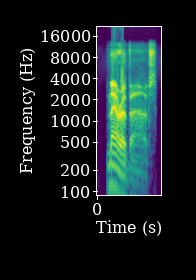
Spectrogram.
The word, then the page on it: marabout: British English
